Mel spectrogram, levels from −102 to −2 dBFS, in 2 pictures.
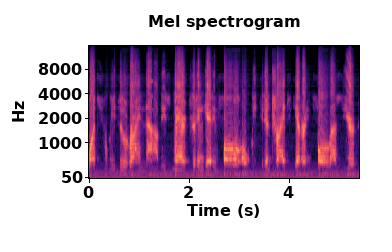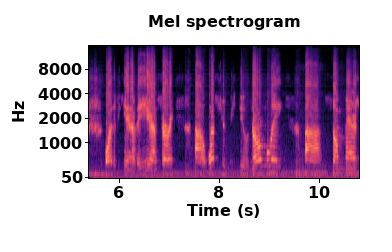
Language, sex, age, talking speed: English, male, 50-69, 230 wpm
